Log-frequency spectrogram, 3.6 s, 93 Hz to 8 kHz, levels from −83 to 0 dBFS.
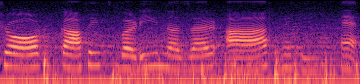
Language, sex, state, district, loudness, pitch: Hindi, female, Punjab, Fazilka, -17 LUFS, 105 Hz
